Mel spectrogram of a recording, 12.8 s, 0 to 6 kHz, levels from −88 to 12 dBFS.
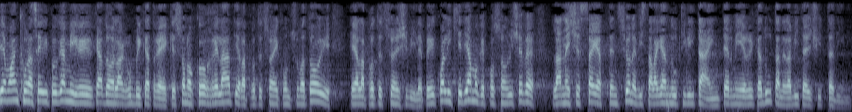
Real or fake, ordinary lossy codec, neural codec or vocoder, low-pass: real; MP3, 32 kbps; none; 5.4 kHz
